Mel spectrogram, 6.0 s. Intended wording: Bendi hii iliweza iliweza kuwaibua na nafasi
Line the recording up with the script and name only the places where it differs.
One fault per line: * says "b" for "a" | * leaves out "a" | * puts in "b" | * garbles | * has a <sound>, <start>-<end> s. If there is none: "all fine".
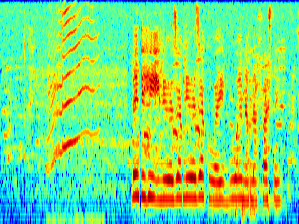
* has a squeak, 0.9-2.1 s
* has a dropout, 2.8-2.8 s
